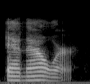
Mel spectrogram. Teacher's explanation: hour starts with the letter H but we don't pronounce the letter H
